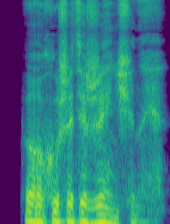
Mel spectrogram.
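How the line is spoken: Sighing mentor. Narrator (Russian): вздохнул наставник

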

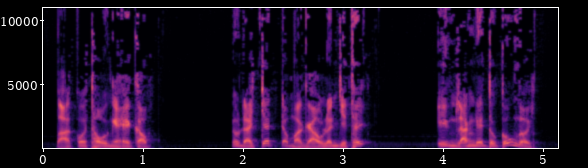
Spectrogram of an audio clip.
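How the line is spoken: Shouting. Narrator (Vietnamese): Lão bản phải quát lên

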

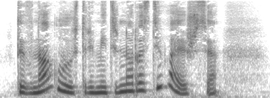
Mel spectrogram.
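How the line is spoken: Exclaiming. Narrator (Russian): воскликнула

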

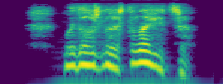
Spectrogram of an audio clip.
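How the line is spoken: Whispered. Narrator (Russian): прошептала она

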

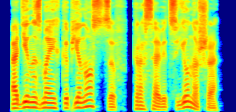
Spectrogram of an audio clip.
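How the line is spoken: Calm, queen. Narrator (Russian): спокойно продолжала королева

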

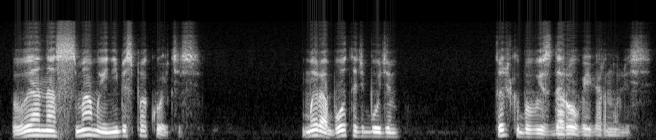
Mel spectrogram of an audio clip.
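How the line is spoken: Quiet reply. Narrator (Russian): Она тихо ответила ему

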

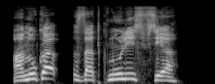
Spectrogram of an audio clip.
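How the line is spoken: Captain barking. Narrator (Russian): гаркнул капитан

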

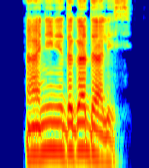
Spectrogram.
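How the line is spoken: Cold, through gritted teeth. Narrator (Russian): скрипнув зубами, холодно опроверг Стейс

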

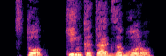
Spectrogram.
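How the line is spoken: Yelling inside one's head. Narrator (Russian): завопил Один в моей голове

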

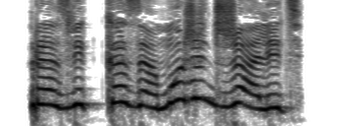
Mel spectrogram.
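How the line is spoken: Witches shouting. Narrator (Russian): кричали ведьмы феям

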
